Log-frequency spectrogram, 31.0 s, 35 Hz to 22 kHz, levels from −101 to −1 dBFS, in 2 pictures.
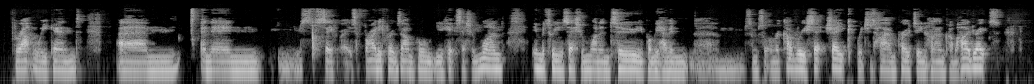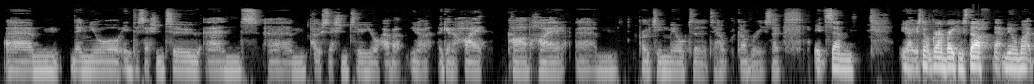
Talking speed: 150 wpm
